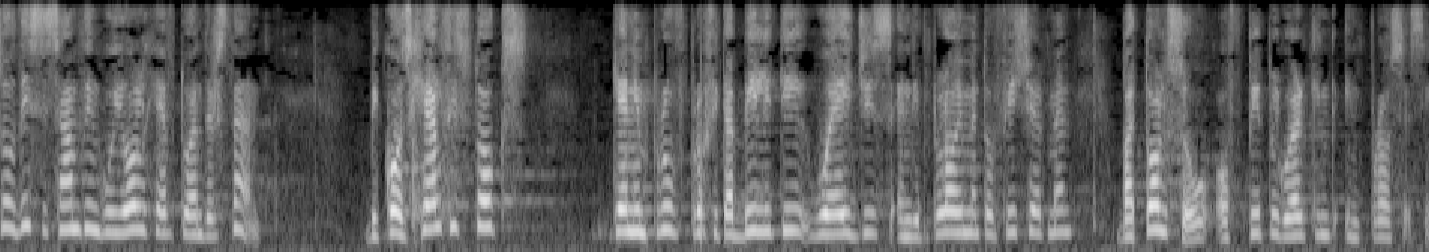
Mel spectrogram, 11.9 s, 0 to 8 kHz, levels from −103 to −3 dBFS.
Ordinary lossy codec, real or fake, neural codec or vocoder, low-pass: none; fake; vocoder, 44.1 kHz, 128 mel bands every 256 samples, BigVGAN v2; 7.2 kHz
